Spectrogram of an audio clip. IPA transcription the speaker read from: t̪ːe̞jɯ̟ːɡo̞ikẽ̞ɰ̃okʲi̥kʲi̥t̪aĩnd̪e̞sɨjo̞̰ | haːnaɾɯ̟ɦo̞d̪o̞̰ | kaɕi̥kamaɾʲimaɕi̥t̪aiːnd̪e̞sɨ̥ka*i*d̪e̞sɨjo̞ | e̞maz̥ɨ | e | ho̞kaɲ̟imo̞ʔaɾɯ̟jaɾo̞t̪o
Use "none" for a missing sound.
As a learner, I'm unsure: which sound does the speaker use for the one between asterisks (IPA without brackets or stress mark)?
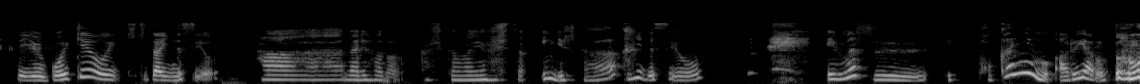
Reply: iː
